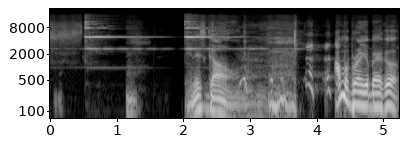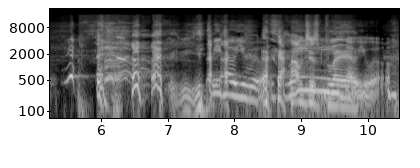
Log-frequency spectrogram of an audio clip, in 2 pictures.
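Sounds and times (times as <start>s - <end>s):
bright bell strike: 0.5s - 4.2s
speech: 2.0s - 3.5s, 4.1s - 5.3s, 6.0s - 10.4s
laughter: 2.8s - 4.5s, 5.4s - 10.4s.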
